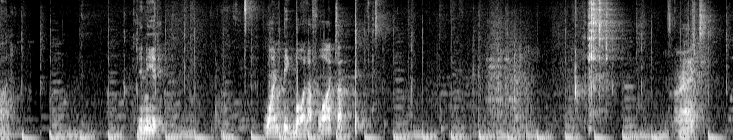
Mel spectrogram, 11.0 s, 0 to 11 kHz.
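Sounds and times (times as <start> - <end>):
background music with bass beat: 0.0 - 11.0
kitchenware clinking: 8.5 - 9.4.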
